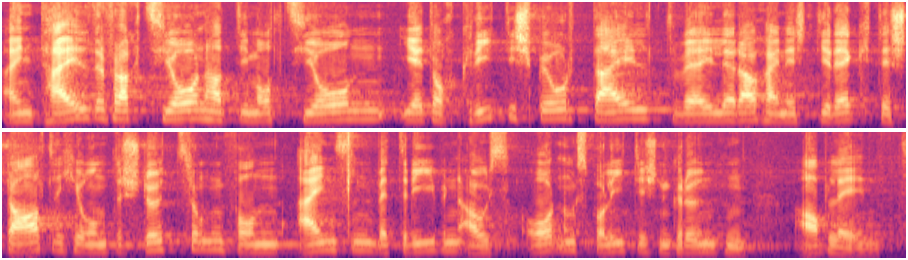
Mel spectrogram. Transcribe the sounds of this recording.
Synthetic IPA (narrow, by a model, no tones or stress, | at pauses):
ʔa̰ɪntʰaɪldeːɐfʁɑkt͡sjoːnɦɑt̚d̥iːmɔt͡sjoːnjedɔχkʰʁiːtɪʃb̥əʊɾtaɪltvaɪleːɾaʊxaɪnəd̥iʁɛktəʃtaːtlɪçəʊntəʃtʏt͡sʊŋfɔnʔa̰ɪnt͡sl̩ənbətʁiːbəna̰ʊsʔɔrdnʊŋspʰɔliːtɪʃn̩ɡʁʏndn̩ | ʔɑ̰blḛːnt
